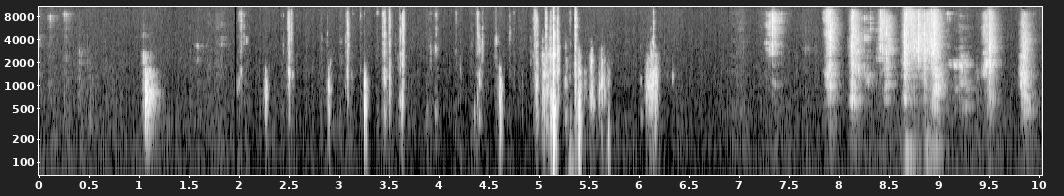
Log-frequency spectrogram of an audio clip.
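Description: Faint tabletop handling sounds as a ruler, a leather strip and a marker pen are moved and used on newspaper: scattered small clicks and taps, a louder knock about halfway through, and a spell of crackly paper rustling near the end.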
